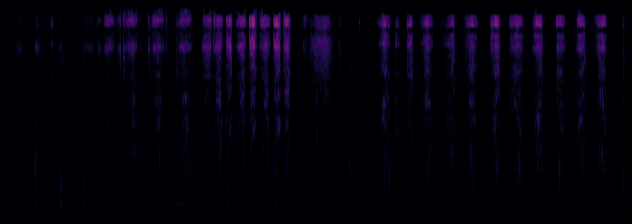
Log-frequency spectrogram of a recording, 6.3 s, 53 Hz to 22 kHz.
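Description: Faint scratching of a 0.3 mm fine-liner pen nib on paper, quick short squiggling strokes, several a second, laying down texture in an ink sketch.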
